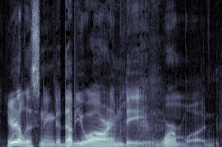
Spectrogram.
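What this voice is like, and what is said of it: Radio announcer voice. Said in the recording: “That's your radio voice?”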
